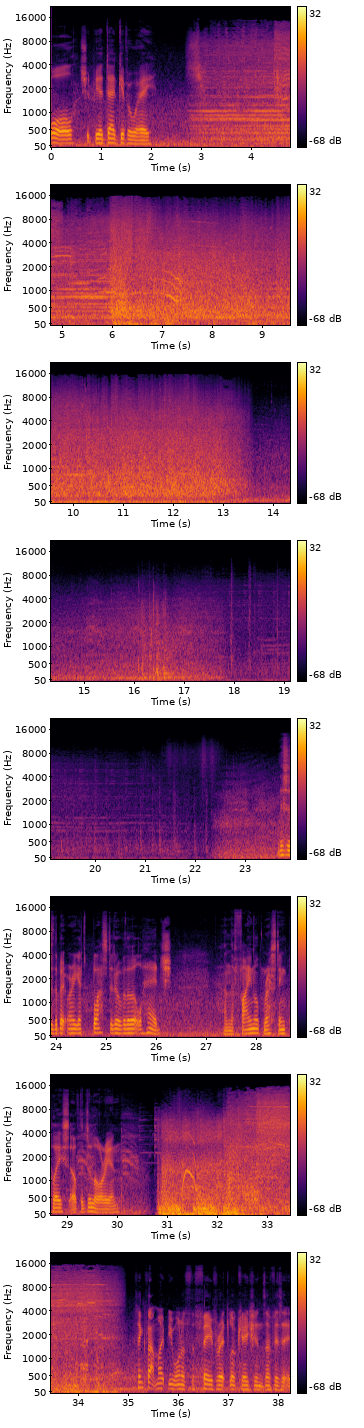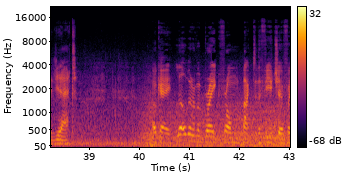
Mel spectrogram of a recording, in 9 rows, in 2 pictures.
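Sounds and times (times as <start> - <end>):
locomotive air horn blaring: 2.7 - 7.6
train crash and rumble: 4.4 - 13.6, 16.1 - 23.1, 30.8 - 34.9.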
